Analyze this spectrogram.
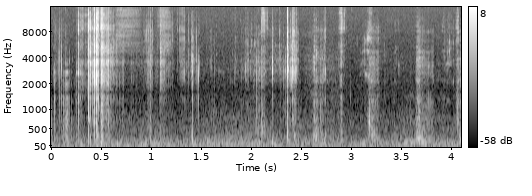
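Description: A crunchy negi miso rice cracker is bitten and chewed, giving many crisp, crackling crunches: a louder bite near the start, then lighter, irregular crunches with no talk.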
